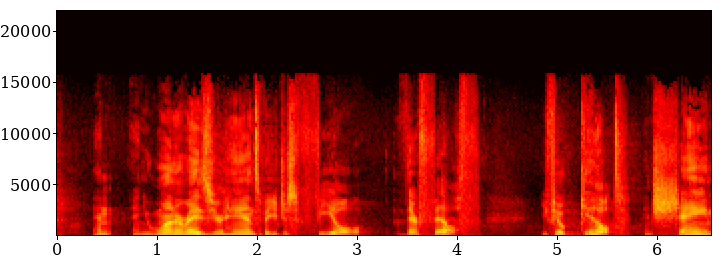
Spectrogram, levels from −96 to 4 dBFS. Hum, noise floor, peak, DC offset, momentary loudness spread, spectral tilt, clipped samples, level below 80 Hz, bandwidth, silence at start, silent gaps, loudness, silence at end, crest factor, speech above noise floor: none; -64 dBFS; -10 dBFS; under 0.1%; 16 LU; -3 dB/octave; under 0.1%; -72 dBFS; 16 kHz; 0 s; none; -30 LUFS; 0 s; 24 dB; 32 dB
